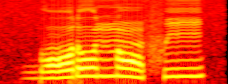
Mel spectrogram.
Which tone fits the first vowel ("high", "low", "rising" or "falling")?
rising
